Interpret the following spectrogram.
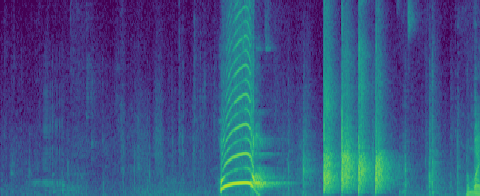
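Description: A sudden shrill yelp about halfway through, rising and then falling in pitch, followed by about a second of quick scuffling and flapping noises as bats take flight in the rock cave.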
